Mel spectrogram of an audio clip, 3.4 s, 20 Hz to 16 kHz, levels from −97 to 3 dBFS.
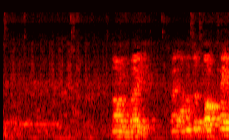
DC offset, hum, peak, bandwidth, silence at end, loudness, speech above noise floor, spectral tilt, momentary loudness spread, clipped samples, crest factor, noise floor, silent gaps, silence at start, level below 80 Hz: under 0.1%; none; -20 dBFS; 11.5 kHz; 0 s; -38 LUFS; 29 dB; -6 dB/octave; 25 LU; under 0.1%; 20 dB; -65 dBFS; none; 0.05 s; -80 dBFS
